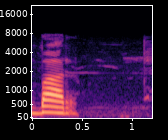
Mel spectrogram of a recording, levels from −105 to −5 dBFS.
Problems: background sounds at intervals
